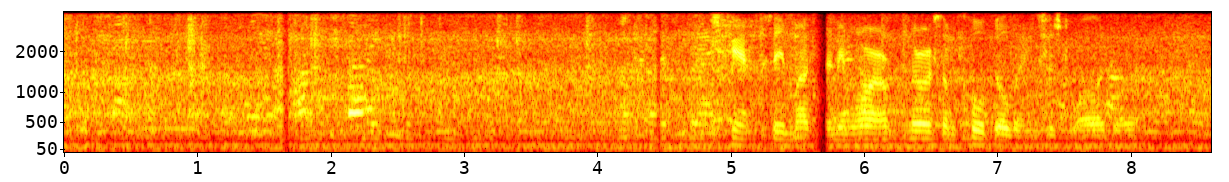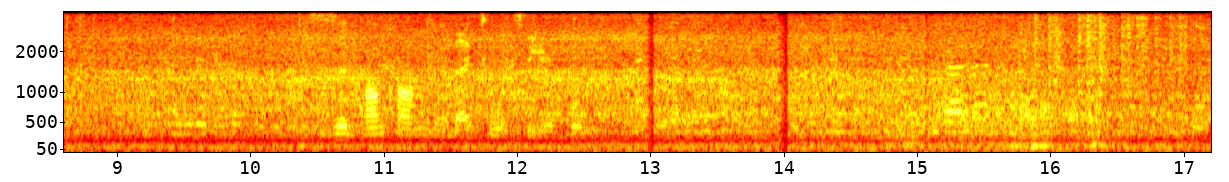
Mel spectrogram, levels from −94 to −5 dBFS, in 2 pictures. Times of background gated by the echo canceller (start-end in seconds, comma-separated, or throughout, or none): none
